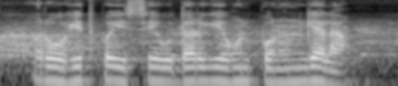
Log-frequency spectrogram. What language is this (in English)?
Marathi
